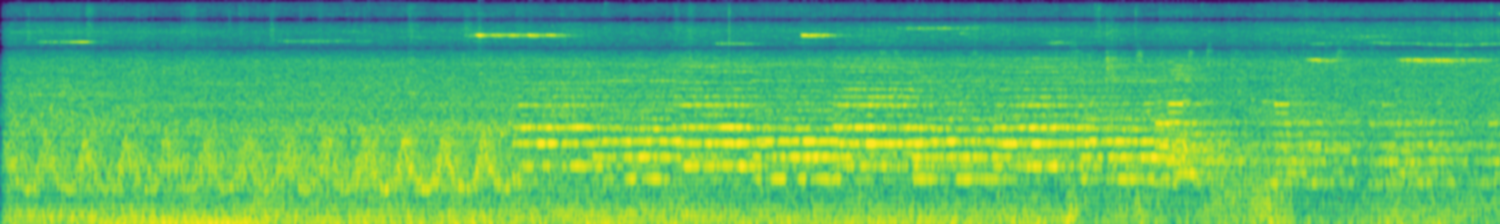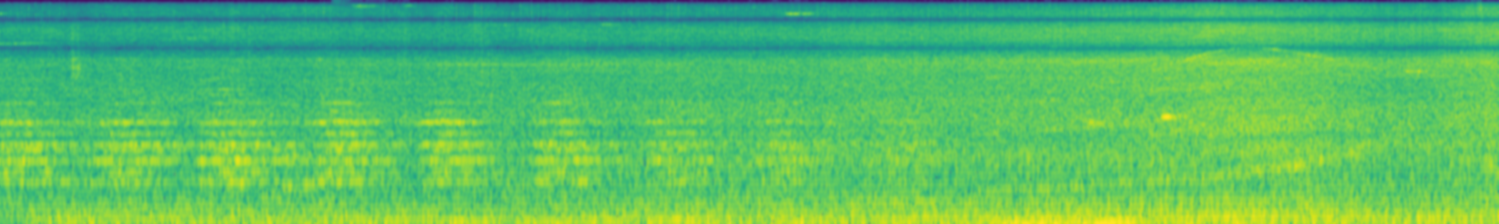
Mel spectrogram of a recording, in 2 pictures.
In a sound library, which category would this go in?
Soundscapes > Urban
